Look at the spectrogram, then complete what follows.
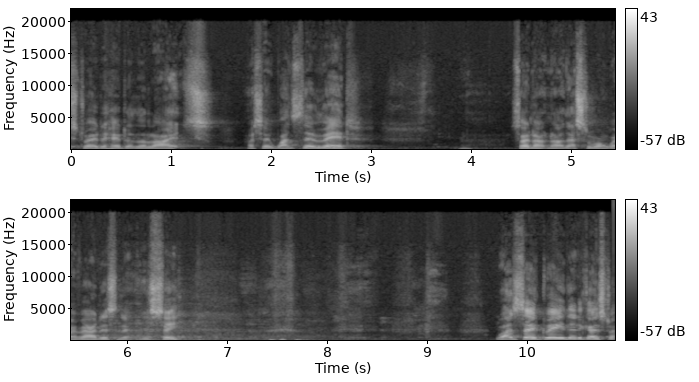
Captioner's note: laughter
